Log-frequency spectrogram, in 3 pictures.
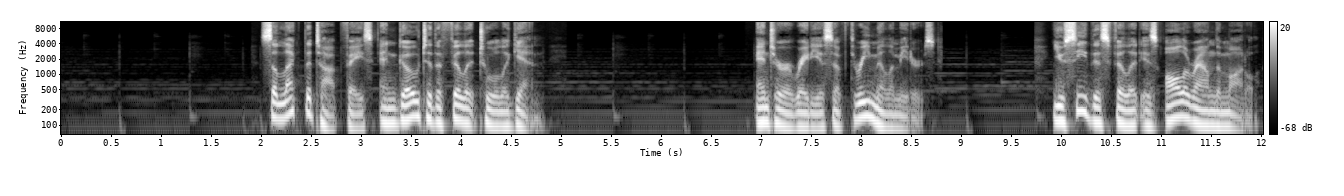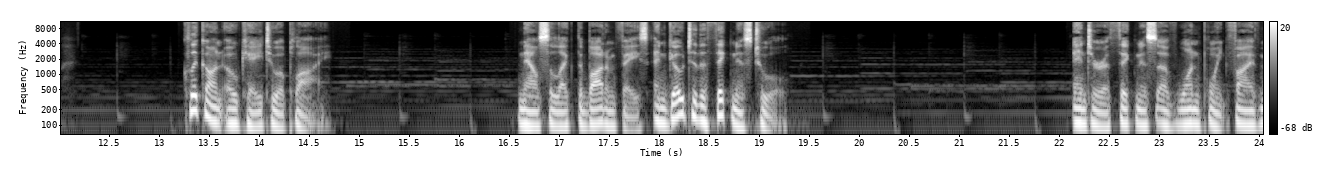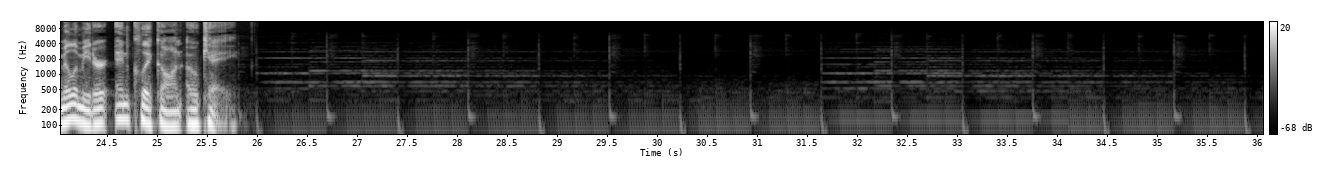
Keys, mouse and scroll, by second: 0.9 click, 2.4 click, 6.5 click, 8.7 3, 9.3 click, 14.9 click, 16.0 click, 17.5 click, 20.4 click, 23.3 1, 23.8 ,, 24.3 5, 25.3 click, 31.3 click, 32.7-33.5 drag, 34.3-35.4 drag.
